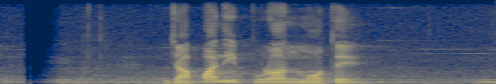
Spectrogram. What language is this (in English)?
Bangla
